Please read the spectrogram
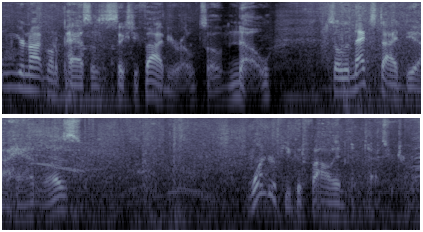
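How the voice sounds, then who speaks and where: A man's medium-pitched voice at a fairly quick pace, with very wide pitch swings, big swings in loudness and long, frequent pauses, amid noticeable background noise. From Eastern Kentucky. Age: 50s. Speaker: former fraudster telling his story. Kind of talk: long-form podcast interview. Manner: casual, matter-of-fact storytelling.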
